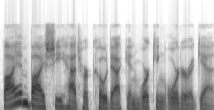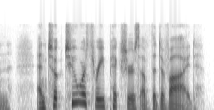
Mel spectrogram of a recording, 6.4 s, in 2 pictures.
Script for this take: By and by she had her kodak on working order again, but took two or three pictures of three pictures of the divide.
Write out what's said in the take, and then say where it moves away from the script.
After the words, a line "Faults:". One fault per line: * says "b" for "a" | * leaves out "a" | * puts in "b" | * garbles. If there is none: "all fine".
By and by she had her kodak in working order again, and took two or three pictures of the divide.
Faults:
* says "in" for "on"
* says "and" for "but"
* leaves out "three pictures of"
